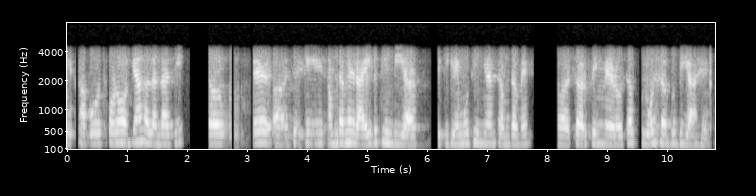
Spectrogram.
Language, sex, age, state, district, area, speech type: Sindhi, female, 18-30, Gujarat, Surat, urban, conversation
